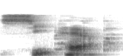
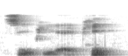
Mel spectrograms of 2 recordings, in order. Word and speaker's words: CPAP: to say cpr and an acronym is an abbreviation that can be pronounced as a word so in cpr you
